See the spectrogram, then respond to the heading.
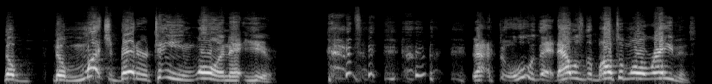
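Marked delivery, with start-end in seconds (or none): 3.3-4.3 high, quiet laugh; amused laugh. Real, not acted. Sports host laughing at his own argument, amused laugh. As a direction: let out a soft, high-pitched chuckle.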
